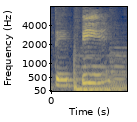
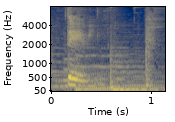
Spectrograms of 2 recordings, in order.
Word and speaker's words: débil: voz está en B porque si no estaríamos diciendo de Bill en vez de débil O sea que es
